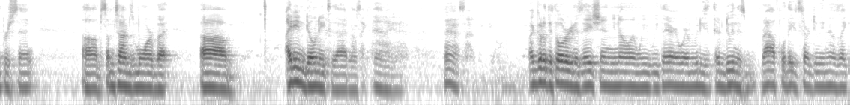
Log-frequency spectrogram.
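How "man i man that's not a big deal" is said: soft under-the-breath whisper to himself; whispered inner thought. Retold or imitated. Telling friends his thought at the raffle, whispered to himself.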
